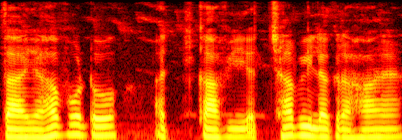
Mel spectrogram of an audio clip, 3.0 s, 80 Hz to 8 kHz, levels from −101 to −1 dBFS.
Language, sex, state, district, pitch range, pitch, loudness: Hindi, male, Haryana, Charkhi Dadri, 120-145 Hz, 125 Hz, -21 LUFS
